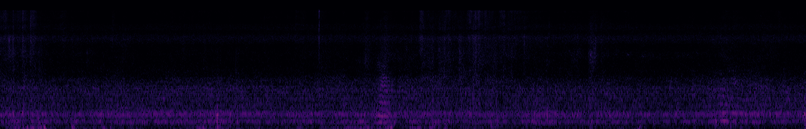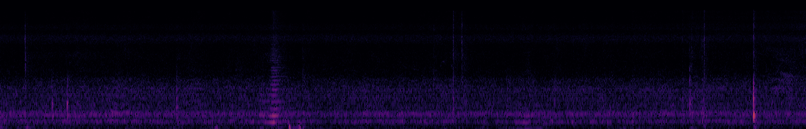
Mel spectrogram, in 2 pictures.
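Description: Honeybees humming steadily around an open hive, a faint low drone. A few soft knocks break in, with one sharp click near the end.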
